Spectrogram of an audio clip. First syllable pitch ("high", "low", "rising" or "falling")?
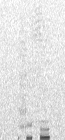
low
